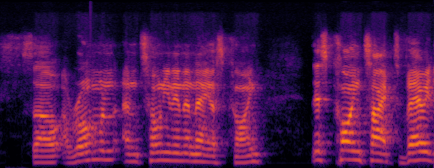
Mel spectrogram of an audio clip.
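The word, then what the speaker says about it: antoninianus: How do you pronounce that? Antonianeus? Yes, Antonianeus. So a Roman Antonianeus coin.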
